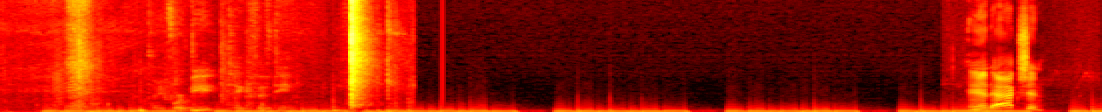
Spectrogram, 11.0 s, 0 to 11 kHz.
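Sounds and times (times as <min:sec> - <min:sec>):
clapperboard snapping shut: 0:03.5 - 0:04.1.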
